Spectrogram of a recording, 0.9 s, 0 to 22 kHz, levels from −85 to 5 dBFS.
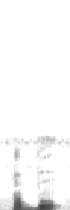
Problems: none marked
